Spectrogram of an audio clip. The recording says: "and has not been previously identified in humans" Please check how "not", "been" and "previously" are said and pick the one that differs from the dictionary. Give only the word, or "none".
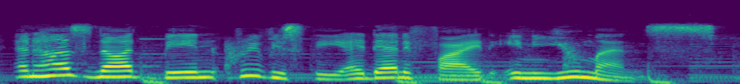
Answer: none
